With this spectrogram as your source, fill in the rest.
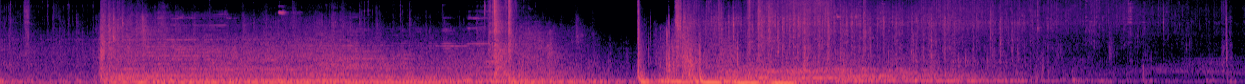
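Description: A deep, heavy rumble roars and slowly fades.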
